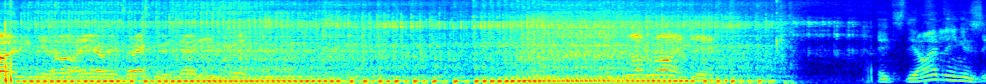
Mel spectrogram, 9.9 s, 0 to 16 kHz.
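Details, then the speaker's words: Supercharged NOS postie bike single-cylinder, blower pulley changed from 3:1 to 4:1, flat-slide carburettor: idle rises and falls unevenly, hunting; owner unsure, suspects tight build dragging on everything. "is not quite right yet I don't know why that surges like that it could be that this is a tight you know just just drag on everything so it's struggling to do what it's doing"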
